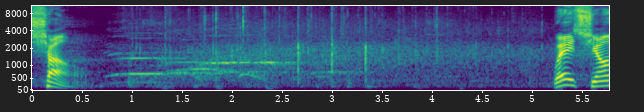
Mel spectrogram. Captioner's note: audience cheering; audience applauding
